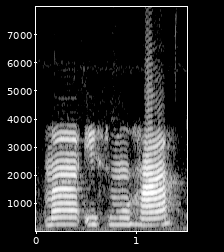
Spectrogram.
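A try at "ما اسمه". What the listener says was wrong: Masmuhu. Masmuka, bukan ma ismuka. Begitu pula di sini. Masmuhu, bukan ma ismuhu. Masmuhu.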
